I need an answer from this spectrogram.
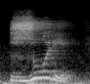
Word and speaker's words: júri: E aí, ó, exemplo, júri. Por que júri tem acento? Vou dividir. Júri. Júri. Ju. Paroxítona. Terminada em I.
